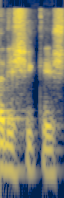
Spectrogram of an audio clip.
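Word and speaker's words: हृषीकेश: And hence he इज ऋषिकेश, not Haridwar ऋषिकेश वाला ऋषिकेश, वो वाला ऋषिकेश नहीं है वो। ही इज ऋषिकेश, नॉट ऋषिकेश, एच एक साइलेंट एच है आगे।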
